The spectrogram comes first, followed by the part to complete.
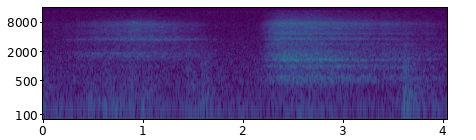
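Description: A man taking one deep breath: a slow inhale that swells over about a second and a half, then, after a short gap, a louder exhale that starts suddenly and fades away.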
